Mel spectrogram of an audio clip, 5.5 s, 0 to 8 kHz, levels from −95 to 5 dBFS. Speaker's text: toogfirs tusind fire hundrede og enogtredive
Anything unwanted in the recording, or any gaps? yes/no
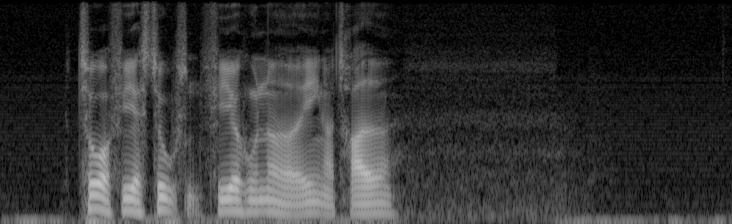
no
